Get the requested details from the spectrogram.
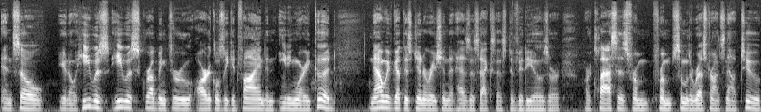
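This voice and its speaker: A man's plain, everyday voice in an American accent, medium-pitched, at a moderate pace with fairly even intonation. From Texas. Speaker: podcast host. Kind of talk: casual chat.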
